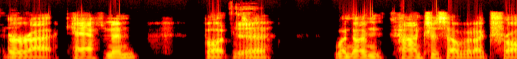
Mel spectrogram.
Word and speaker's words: Kapanen: And he says that he likes to pronounce it Kapanen, which I try when I'm like conscious of it, but I find it really hard because everyone else that I've ever seen with that spelling is Kapanen or Kapanen.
